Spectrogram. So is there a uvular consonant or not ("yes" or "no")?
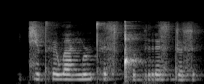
no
